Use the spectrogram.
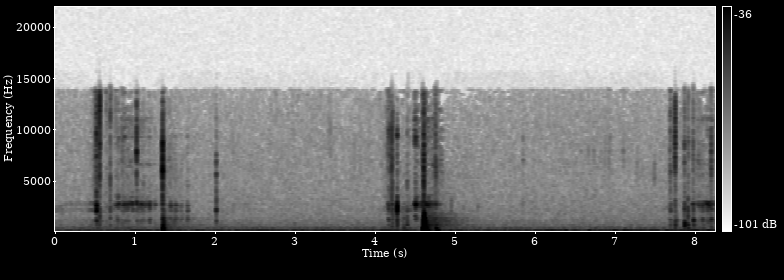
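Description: A utility-knife blade carves curls from the surface of an oval, solid Avon soap bar painted gold with a blue interior, held in both hands. Quiet, crisp scraping clicks and short bright shaving strokes come in three brief clusters over a steady low hum. The result is soft, sparse cutting sounds with short pauses between strokes.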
